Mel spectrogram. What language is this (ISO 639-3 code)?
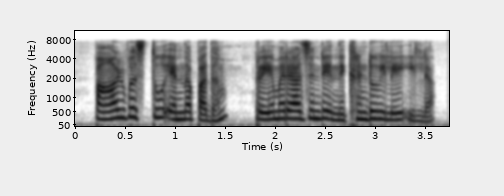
mal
